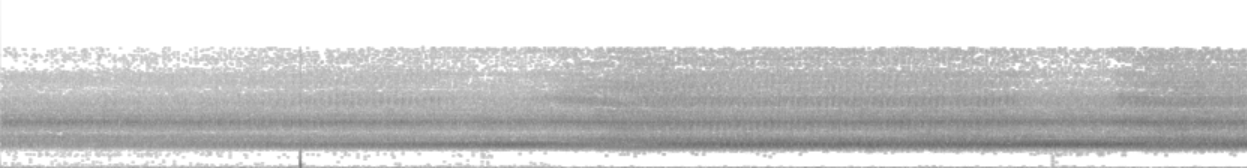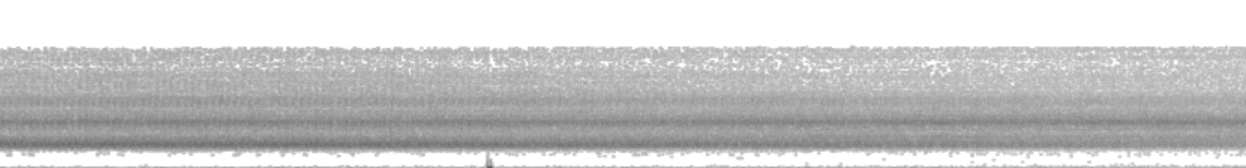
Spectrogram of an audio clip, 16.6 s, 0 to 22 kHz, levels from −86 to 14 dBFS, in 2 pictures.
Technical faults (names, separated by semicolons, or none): loud pop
